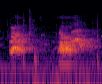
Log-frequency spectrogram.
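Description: A dog in a Minecraft Hunger Games match gives two short barks, moderately loud and close, about half a second apart, with no speech over them.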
